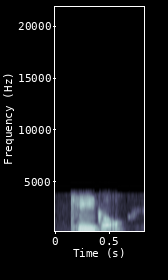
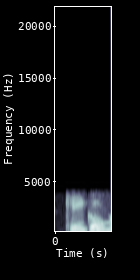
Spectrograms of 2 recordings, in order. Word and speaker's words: Cagel: Hello, my name is Sandy Cagel, spelled K-E-G-E-L, but pronounced with the long A, Cagel. Cagel rhymes with Hagel. Don't Hagel over Cagel. Just say it with the long A instead of an E, which seems like the correct phonetic pronunciation.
